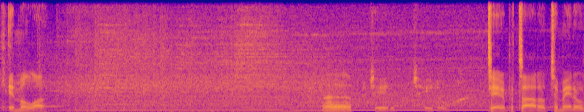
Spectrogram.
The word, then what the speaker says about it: Imola: oops I like how I just pronounced that as Imola it's it's when it's meant to be more like emila uh potato potato potato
